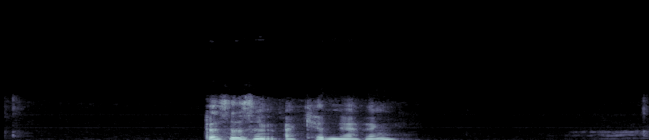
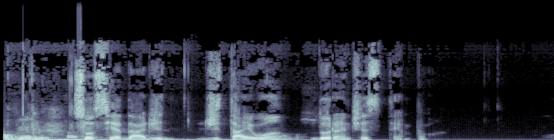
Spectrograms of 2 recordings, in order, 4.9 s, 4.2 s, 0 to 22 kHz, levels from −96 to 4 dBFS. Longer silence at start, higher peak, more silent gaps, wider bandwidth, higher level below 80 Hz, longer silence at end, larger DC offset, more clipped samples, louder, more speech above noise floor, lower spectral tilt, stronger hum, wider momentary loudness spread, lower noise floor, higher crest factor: first, 1.55 s vs 0 s; second, -10 dBFS vs 0 dBFS; neither; second, 7.4 kHz vs 16 kHz; second, -68 dBFS vs -28 dBFS; first, 1.9 s vs 0.95 s; neither; neither; second, -29 LUFS vs -15 LUFS; first, 60 dB vs 43 dB; first, -5.5 dB/octave vs -4 dB/octave; second, none vs 60 Hz at -30 dBFS; second, 8 LU vs 12 LU; first, -88 dBFS vs -58 dBFS; first, 24 dB vs 16 dB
